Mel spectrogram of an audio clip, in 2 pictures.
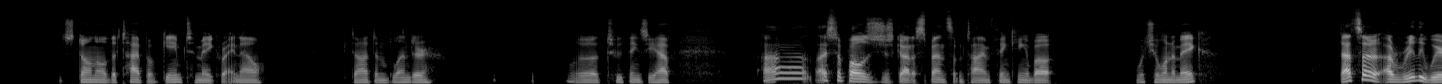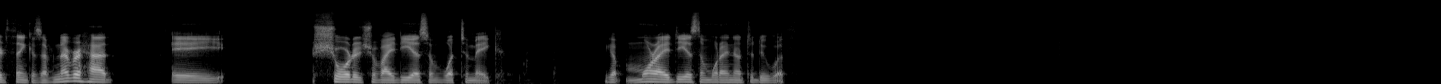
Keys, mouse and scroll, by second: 8.3 click, 8.3 middle click, 8.6-9.1 scroll up 5, 9.1 middle click, 11.3-12.5 scroll up 2, 12.7 double click, 13.2-13.8 scroll up 1, 18.7-22.5 drag, 18.7 scroll up 1, 18.8-21.5 scroll down 11, 21.5-22.5 scroll down 1, 22.5 scroll down 1, 26.8-28.8 drag, 26.8-28.3 scroll down 4, 28.3-28.8 scroll down 9.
